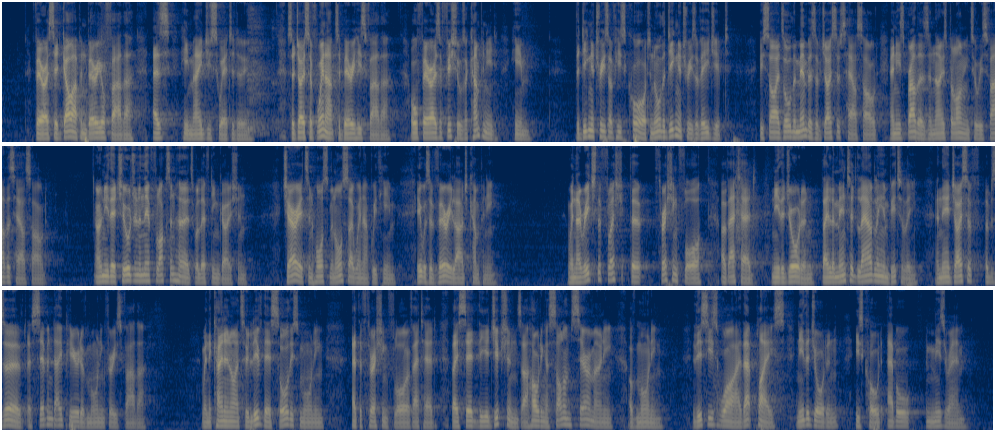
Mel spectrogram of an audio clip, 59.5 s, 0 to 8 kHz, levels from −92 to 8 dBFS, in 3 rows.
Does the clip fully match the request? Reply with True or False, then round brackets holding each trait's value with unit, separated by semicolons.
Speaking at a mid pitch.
False (95 Hz)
